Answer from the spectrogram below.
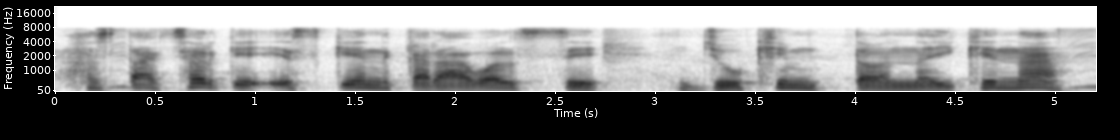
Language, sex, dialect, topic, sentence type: Bhojpuri, male, Southern / Standard, banking, question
